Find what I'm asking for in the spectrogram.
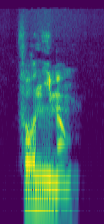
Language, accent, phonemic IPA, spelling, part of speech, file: French, France, /fuʁ.ni.mɑ̃/, fourniment, noun, LL-Q150 (fra)-fourniment.wav
- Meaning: equipment, kit, furniment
